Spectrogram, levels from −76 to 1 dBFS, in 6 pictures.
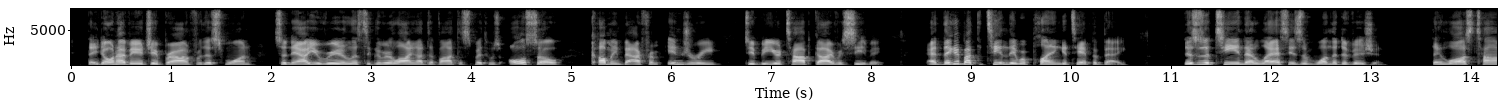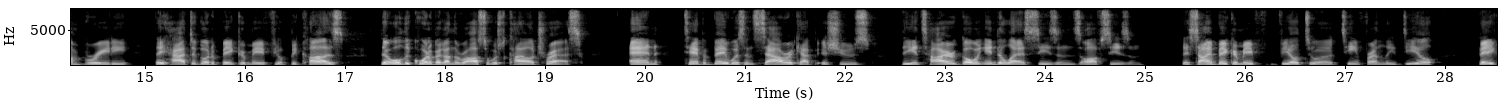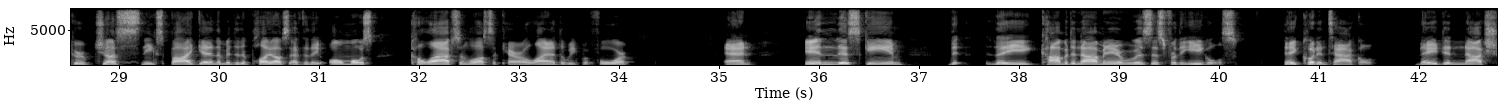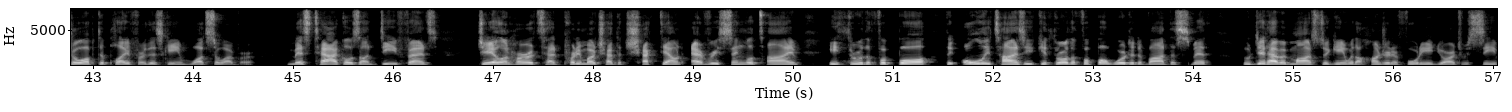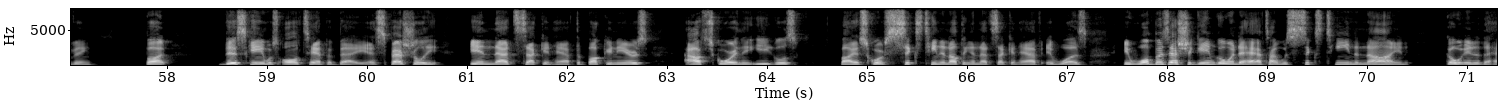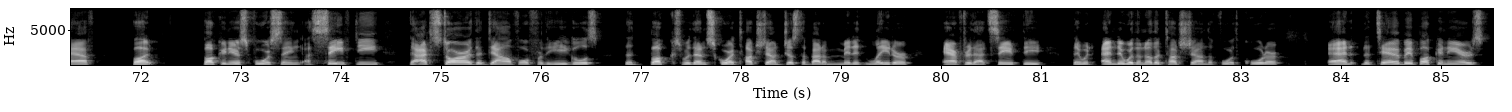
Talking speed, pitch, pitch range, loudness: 190 wpm, 155 Hz, 140-175 Hz, -23 LUFS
